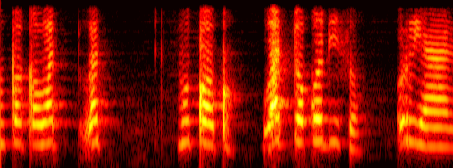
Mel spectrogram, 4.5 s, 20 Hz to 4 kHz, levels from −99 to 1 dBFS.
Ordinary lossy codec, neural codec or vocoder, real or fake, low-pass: none; codec, 44.1 kHz, 2.6 kbps, SNAC; fake; 3.6 kHz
